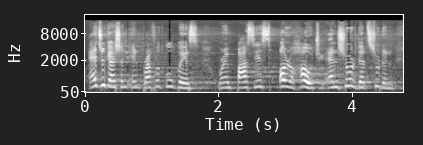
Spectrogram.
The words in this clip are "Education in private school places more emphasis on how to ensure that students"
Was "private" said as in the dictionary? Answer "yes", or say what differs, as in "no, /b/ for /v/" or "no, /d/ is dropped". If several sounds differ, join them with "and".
no, /f/ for /v/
